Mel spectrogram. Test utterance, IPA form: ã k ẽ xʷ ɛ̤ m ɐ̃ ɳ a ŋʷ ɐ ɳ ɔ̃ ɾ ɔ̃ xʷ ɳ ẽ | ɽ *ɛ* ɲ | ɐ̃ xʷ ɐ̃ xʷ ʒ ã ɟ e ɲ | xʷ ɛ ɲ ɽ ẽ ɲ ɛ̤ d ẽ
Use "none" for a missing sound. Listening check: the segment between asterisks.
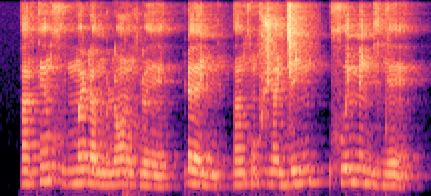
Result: ɛ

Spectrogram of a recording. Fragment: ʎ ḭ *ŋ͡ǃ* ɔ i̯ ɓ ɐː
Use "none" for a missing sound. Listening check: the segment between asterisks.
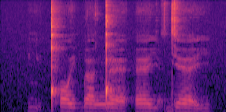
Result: ǃʰ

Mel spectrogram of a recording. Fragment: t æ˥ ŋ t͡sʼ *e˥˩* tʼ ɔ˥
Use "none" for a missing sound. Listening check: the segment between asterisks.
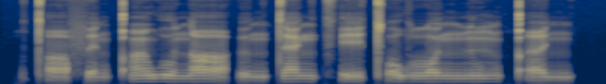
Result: e˥˩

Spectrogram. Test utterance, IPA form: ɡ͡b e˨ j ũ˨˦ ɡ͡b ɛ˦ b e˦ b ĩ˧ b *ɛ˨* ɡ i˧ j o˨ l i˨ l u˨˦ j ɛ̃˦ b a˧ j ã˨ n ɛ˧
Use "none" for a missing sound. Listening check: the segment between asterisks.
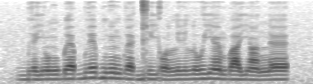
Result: ɛ˨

